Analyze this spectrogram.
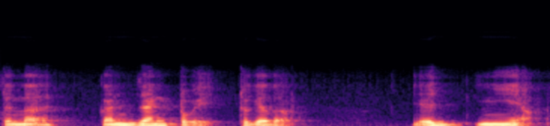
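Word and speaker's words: यज्ञ: Yajnya, it's not, should not be pronounced as yad also. Okay? This is not yajnya, or this is not yagya. Okay? This is not yagya. This is yaj. Say ja and then immediately add nya to it.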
